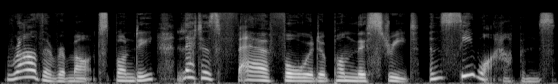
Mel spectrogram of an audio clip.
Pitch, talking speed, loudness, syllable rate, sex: 205 Hz, 150 wpm, -17 LUFS, 4.1 syllables/s, female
